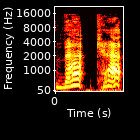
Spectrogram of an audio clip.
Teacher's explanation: cat is a very common word, so I'm going to glottal stop that because I have two of them.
